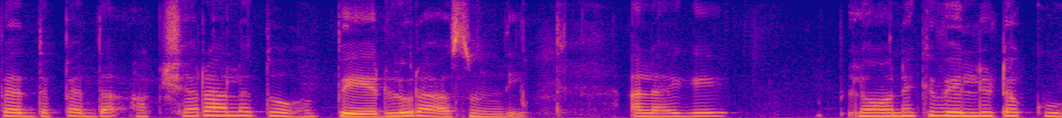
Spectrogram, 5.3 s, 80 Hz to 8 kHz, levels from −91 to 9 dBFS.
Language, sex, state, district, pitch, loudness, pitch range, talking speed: Telugu, female, Andhra Pradesh, Krishna, 225 Hz, -18 LUFS, 210-235 Hz, 100 wpm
